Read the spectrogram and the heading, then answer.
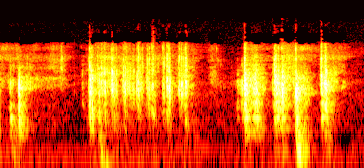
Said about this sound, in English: The cards are shuffled. I'll place them in the center of the table.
